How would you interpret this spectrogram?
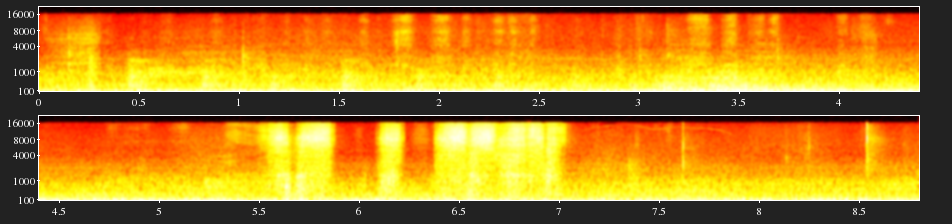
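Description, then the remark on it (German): A pen scratches steadily across paper as an entry is written in a guestbook, with short strokes and a few sharper, brighter scribbles near the end over a low hum. “So, zum Ende gibt es noch den Eintrag in unser Gästebuch der Riesen.”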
